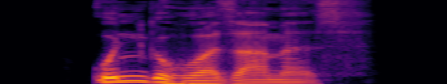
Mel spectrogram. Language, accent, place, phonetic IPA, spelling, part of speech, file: German, Germany, Berlin, [ˈʊnɡəˌhoːɐ̯zaːməs], ungehorsames, adjective, De-ungehorsames.ogg
- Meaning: strong/mixed nominative/accusative neuter singular of ungehorsam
